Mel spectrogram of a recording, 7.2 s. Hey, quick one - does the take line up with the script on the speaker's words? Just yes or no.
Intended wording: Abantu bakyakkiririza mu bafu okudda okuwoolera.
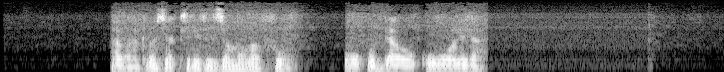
yes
